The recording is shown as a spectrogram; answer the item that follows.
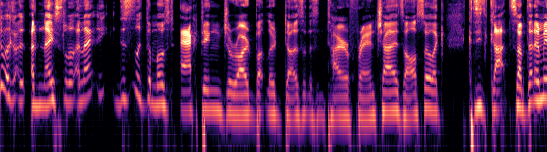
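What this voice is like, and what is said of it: Usual voice. Nothing is said of it.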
